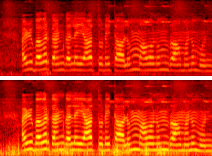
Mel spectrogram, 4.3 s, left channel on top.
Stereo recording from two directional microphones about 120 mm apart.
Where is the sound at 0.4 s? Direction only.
40° right (ahead or behind).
